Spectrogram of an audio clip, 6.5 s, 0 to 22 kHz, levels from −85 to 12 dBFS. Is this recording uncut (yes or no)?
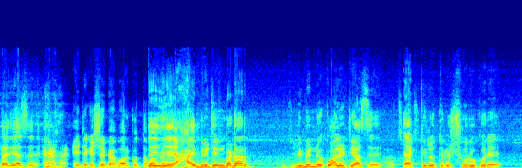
no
